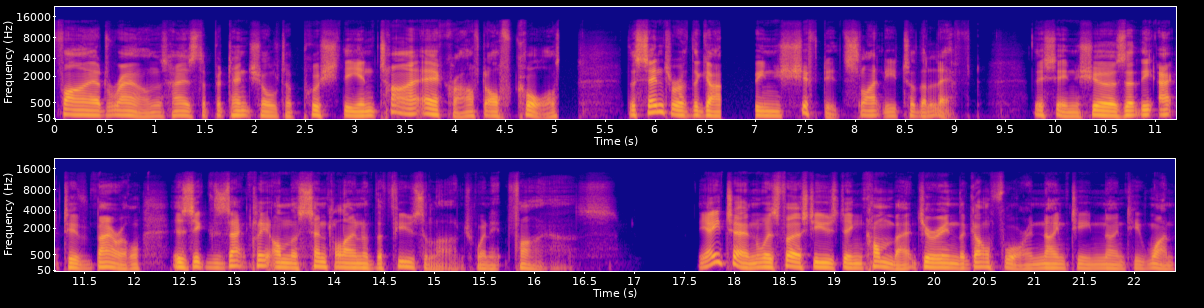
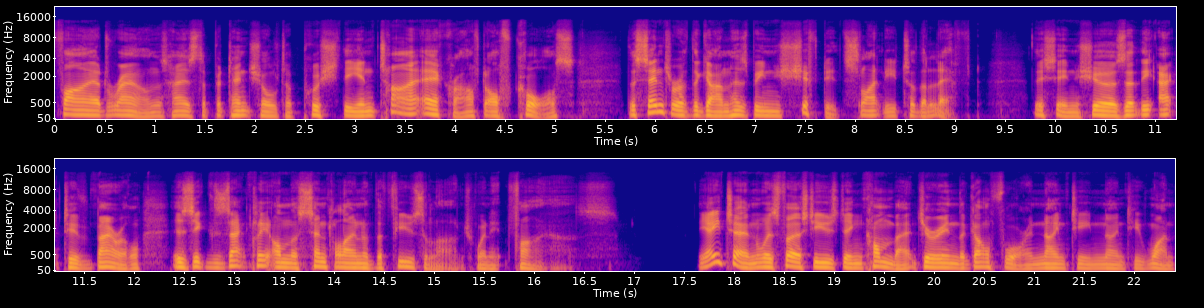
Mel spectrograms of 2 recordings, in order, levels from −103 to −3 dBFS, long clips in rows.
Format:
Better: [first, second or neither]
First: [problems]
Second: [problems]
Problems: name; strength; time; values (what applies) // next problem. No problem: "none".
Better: second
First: audio cutting out; at 5 s and at 6.5 s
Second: none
